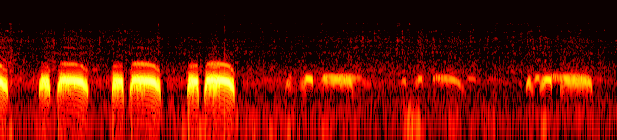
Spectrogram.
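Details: Spotted dove: loud pairs of short and long coos in the opening seconds, then fainter, more distant-sounding coos trailing off with long gaps.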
